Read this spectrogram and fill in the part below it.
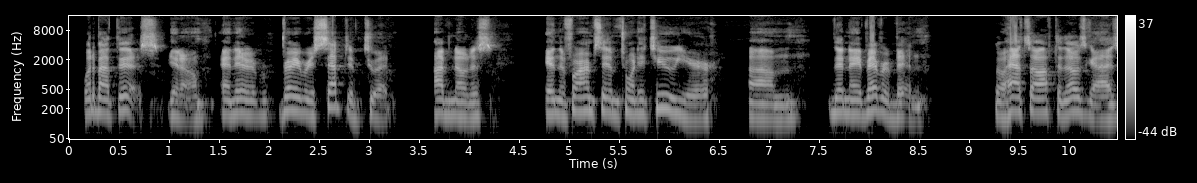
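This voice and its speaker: A man with an American accent and an ordinary speaking voice, fairly high in pitch, at a fairly quick pace with fairly even intonation. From US Midwest, Kansas City suburbs. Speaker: video game streamer. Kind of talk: casual interview chat.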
